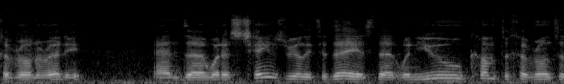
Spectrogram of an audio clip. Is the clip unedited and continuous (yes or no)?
yes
